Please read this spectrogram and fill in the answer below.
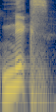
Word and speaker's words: Knicks: Knicks. Knicks. Why is K Knickerbockers? and Knicks? I don't K, know. yeah, that's so. We got a why is dumbass it language. K is silent.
